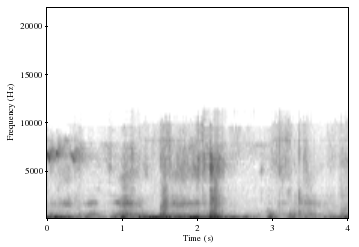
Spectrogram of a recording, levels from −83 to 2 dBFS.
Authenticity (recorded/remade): remade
